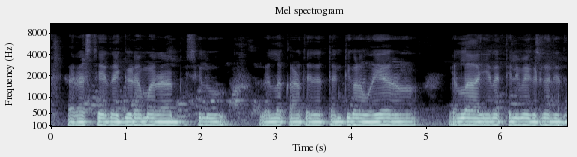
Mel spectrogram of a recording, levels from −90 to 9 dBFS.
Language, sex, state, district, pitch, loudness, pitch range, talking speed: Kannada, male, Karnataka, Raichur, 115 Hz, -14 LUFS, 110-115 Hz, 105 wpm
